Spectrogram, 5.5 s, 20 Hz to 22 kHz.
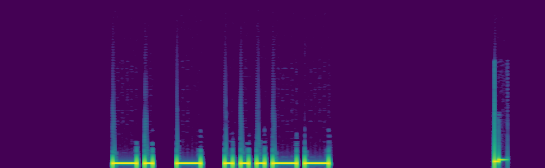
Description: Morse code, heard as a keyed tone, about 15 wpm, 700 Hz. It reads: NT3
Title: Common Cut Numbers - 3-Digit 15wpm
